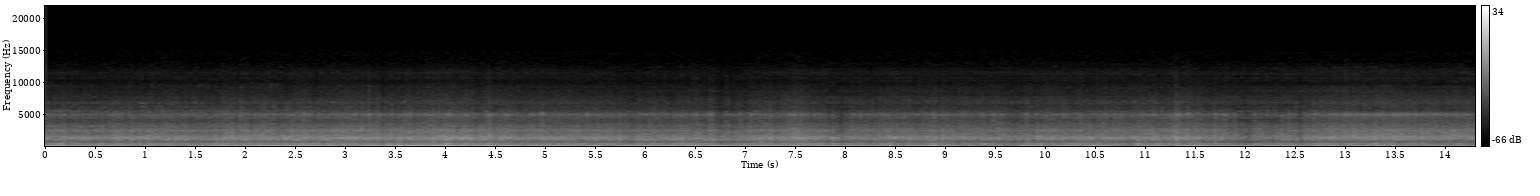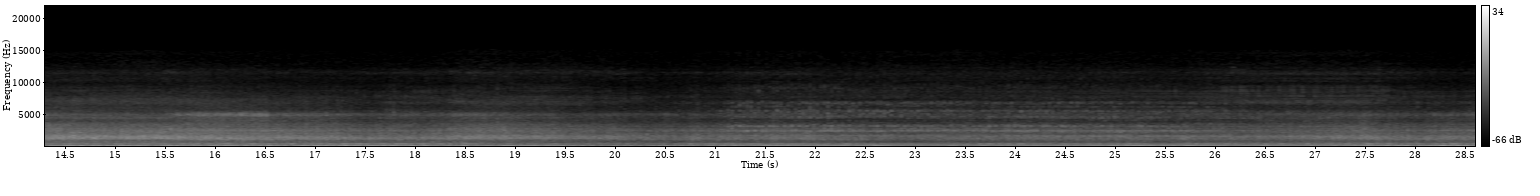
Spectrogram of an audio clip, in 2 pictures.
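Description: Motorcycle engine running steadily while riding along a road, with wind rumbling on the microphone. The engine gets a little quieter after about twenty seconds.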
